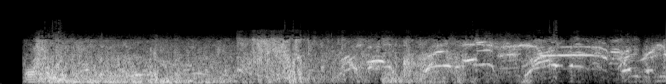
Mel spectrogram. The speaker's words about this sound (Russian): Это звук со снятого мобильным телефоном видео, на котором видно, как от места взрыва 50-метрового мемориала огромные каменные куски летят в людей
